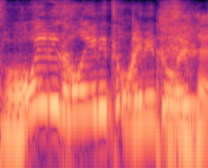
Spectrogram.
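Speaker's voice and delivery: high, hammed-up Irish leprechaun babble; mock leprechaun Irish. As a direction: play up a silly Irish leprechaun lilt. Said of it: "She turns into a fucking leprechaun".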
